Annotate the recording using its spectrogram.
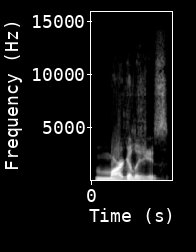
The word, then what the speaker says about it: Margulies: I am going to read off the answers from lowest to highest, but first I'm going to say it's pronounced Margulies, Juliana Margulies.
